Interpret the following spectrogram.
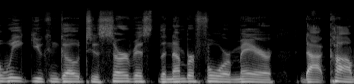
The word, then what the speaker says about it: Servis: z a h and my last name service it is not a church service it is spelled s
